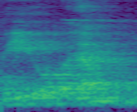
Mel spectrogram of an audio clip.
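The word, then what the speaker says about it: bomb: बल्कि में हम बॉम्ब, बी जो है वो ये साइलेंट हो जाएगा और हम इसे सिर्फ पढ़ेंगे बॉम्ब, BOM, बॉम्ब।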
